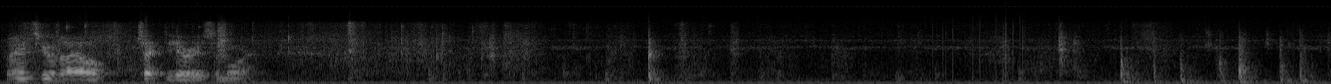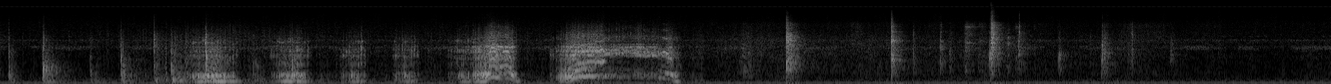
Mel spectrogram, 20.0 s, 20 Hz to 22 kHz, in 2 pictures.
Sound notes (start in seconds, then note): 8.4 horse clopping; 11.2 horse neighing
